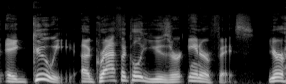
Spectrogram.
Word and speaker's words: GUI: Also, yeah, I just pronounced GUI.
